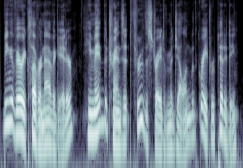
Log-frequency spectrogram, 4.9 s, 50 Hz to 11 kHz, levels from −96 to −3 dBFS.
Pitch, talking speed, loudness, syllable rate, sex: 130 Hz, 210 wpm, -19 LUFS, 6.3 syllables/s, male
